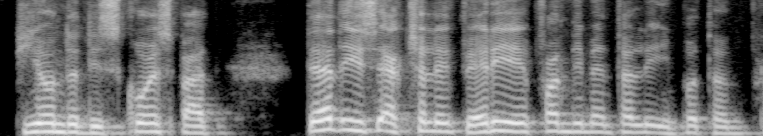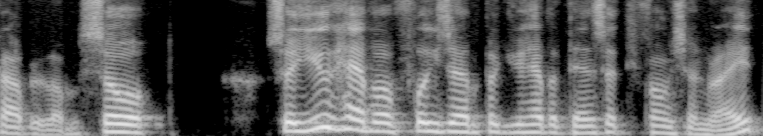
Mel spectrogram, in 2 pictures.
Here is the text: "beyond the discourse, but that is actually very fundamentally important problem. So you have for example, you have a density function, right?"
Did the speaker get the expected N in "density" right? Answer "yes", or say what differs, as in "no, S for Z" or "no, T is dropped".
yes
